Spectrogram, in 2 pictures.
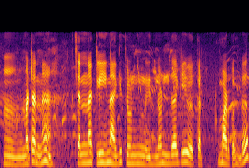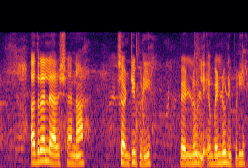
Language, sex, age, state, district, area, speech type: Kannada, female, 60+, Karnataka, Bangalore Rural, rural, spontaneous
